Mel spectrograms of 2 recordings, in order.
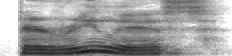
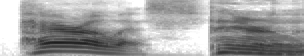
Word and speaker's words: perilous: Merryweather Lewis and William Clark on a perilious perilous. Perilous.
